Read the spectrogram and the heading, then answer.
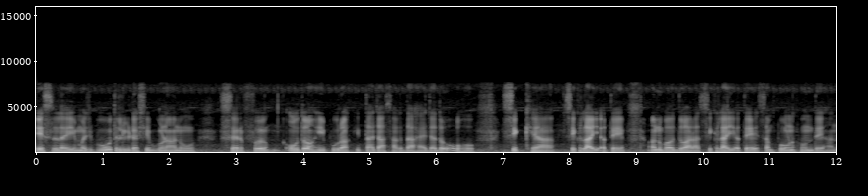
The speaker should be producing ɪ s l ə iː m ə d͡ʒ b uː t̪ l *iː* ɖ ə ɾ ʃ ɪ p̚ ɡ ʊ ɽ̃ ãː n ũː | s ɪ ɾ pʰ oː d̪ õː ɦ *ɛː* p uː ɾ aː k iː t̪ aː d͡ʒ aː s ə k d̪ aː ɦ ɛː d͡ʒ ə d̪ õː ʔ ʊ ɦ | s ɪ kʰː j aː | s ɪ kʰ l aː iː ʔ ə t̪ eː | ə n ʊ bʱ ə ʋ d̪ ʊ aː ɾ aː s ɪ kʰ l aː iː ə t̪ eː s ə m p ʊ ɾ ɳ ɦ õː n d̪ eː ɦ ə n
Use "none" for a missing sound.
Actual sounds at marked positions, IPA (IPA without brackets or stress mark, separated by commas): iː, iː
